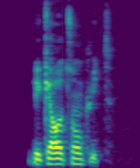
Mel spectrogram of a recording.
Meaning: the goose is cooked, the writing is on the wall, the game is up, it's all up, it's over
- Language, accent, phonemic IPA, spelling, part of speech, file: French, France, /le ka.ʁɔt sɔ̃ kɥit/, les carottes sont cuites, phrase, LL-Q150 (fra)-les carottes sont cuites.wav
